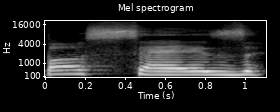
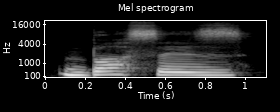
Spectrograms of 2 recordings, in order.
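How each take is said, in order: First: The ending is said with an 'es' vowel. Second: The ending is said with an 'is' vowel. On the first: The speaker calls it wrong. "we're not saying" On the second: The speaker calls it right. "It's with this miserable I sound"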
